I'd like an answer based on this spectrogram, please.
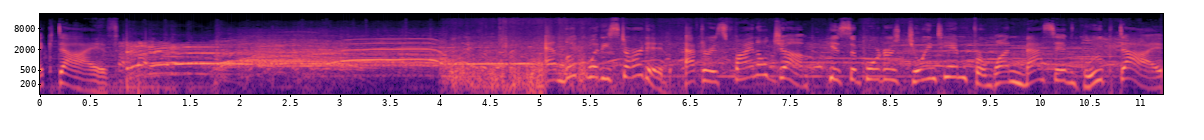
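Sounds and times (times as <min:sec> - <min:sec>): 
speech: 0:00.0 - 0:02.0, 0:04.0 - 0:11.2
hundreds of onlookers cheering a winter lake plunge in Chicago: 0:00.8 - 0:11.2
whoops and shouting voices: 0:00.9 - 0:05.1, 0:06.3 - 0:11.2.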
